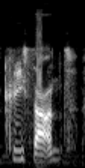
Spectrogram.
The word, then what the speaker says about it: Crisiant: No, we're pretty evangelical, but I've also been pronouncing it wrong. It's Crescent.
